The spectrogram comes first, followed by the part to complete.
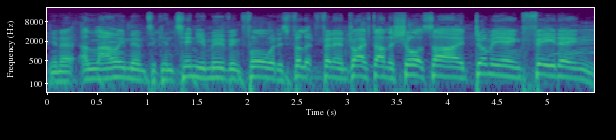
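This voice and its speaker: With a northern English accent, a man speaks at a fairly quick pace and a fairly high pitch, with hardly any pauses and very even loudness, over noticeable background noise. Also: ordinary pitch variation. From northern England. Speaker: sports commentator. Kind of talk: live commentary. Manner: animated.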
